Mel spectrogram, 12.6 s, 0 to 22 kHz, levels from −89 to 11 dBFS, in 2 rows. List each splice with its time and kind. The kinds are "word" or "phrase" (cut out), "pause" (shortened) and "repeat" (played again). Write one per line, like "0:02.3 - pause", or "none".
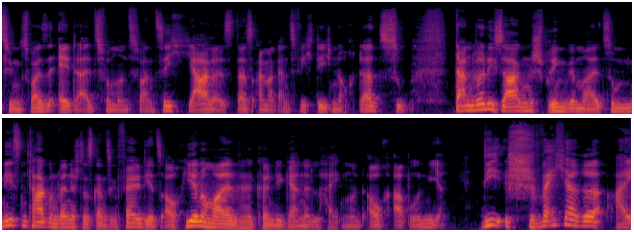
none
